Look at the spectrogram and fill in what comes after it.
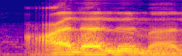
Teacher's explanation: لام کو لام کے ساتھ ملانا ہے. قلقلہ نہیں کرنا. ہلانا نہیں ہے اس کو.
